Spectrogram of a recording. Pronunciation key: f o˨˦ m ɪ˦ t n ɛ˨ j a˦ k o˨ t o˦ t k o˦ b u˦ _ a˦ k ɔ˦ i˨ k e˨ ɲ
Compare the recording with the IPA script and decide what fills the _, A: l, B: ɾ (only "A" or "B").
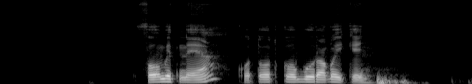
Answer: B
